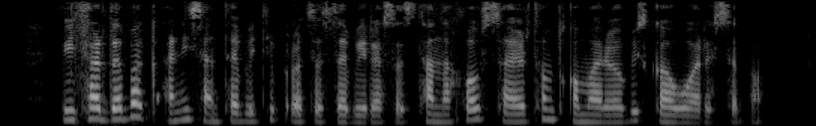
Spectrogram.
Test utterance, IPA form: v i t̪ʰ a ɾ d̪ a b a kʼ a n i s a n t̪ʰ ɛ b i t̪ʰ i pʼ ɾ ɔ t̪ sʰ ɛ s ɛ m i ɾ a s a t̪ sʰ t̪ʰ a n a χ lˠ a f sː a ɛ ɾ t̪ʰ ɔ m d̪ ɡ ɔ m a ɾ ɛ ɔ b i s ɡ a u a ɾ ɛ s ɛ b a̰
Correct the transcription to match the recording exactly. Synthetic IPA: v i t̪ʰ a ɾ d̪ ɛ b a kʼ a n i s a n t̪ʰ ɛ b i t̪ʰ i pʼ ɾ ɔ t̪ sʰ ɛ s ɛ b i ɾ a s a t̪ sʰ t̪ʰ a n a χ lˠ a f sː a ɛ ɾ t̪ʰ ɔ m d̪ ɡ ɔ m a ɾ ɛ ɔ b i s ɡ a u a ɾ ɛ s ɛ b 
